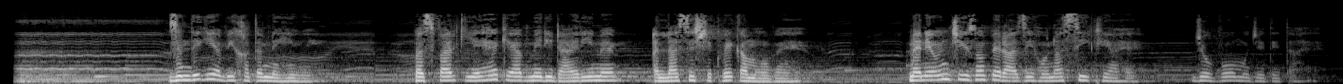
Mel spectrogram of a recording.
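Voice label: poetry; shayari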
